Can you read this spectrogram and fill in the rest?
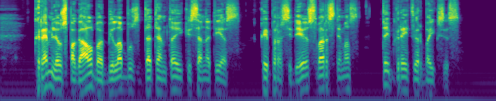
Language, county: Lithuanian, Klaipėda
